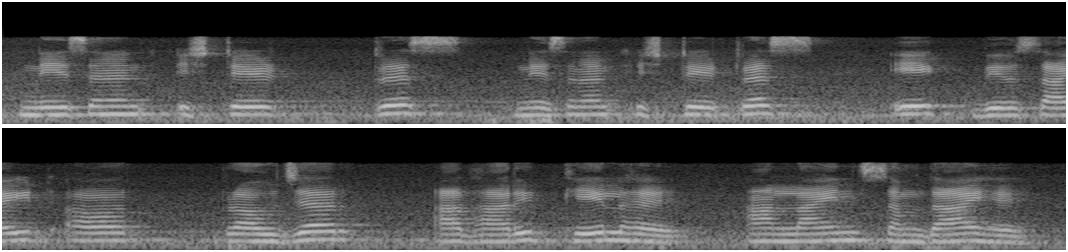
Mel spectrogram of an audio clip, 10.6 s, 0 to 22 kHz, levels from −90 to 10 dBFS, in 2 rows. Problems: constant background noise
